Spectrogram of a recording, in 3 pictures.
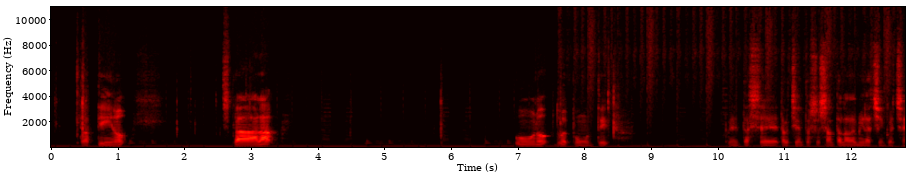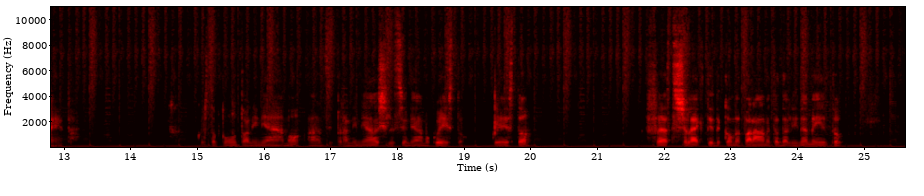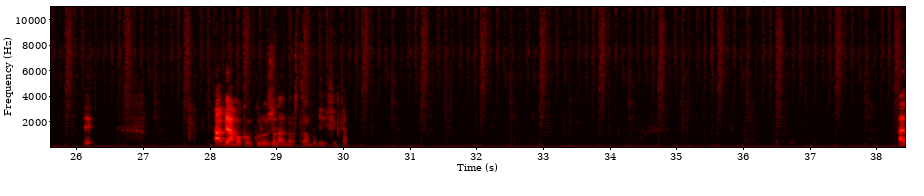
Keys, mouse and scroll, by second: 0.1 ., 0.4 space, 1.8 s, 2.1 c, 2.9 l, 5.7 space, 6.7 1, 7.5 shift+., 8.4 ctrl+v, 12.8 click, 15.0 Left, 15.3 Left, 17.2 click, 18.7 shift+click, 20.6 click, 22.1 click, 25.1 click, 26.7 click, 29.4-29.9 ctrl+scroll down 2, 31.3-32.9 middle drag, 34.1 middle click, 35.1-35.5 middle drag, 35.9 middle click, 37.5 click.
